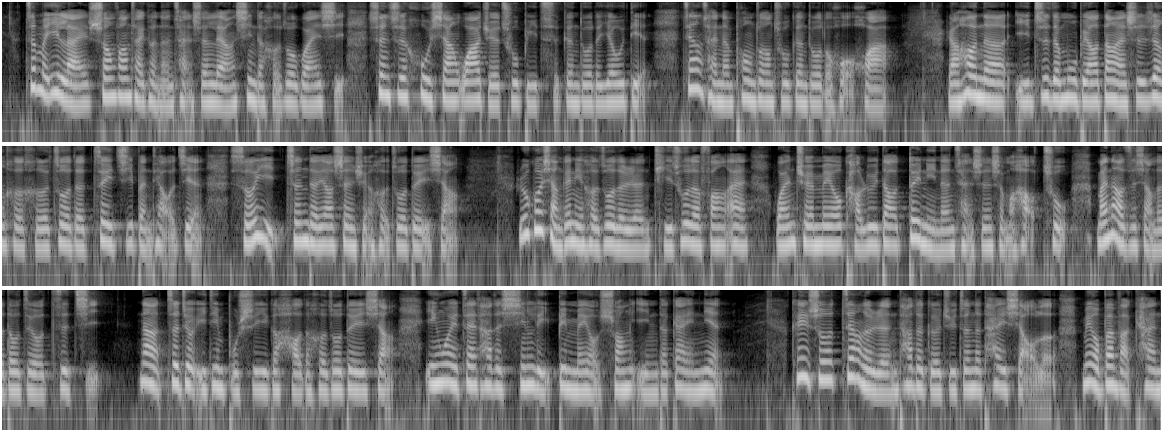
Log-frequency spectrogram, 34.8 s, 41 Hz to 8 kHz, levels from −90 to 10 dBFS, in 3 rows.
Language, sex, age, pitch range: Chinese, female, 20-39, 180-210 Hz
